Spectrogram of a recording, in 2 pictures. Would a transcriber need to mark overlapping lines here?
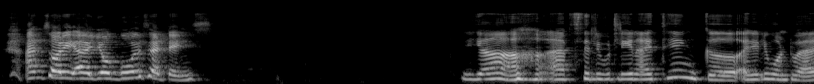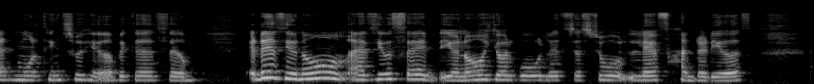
No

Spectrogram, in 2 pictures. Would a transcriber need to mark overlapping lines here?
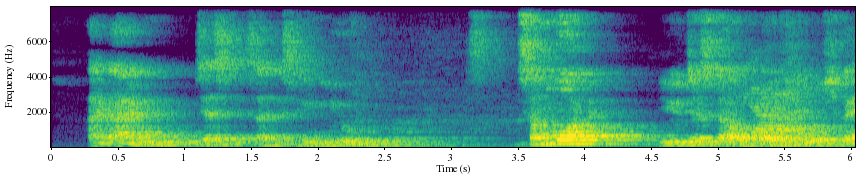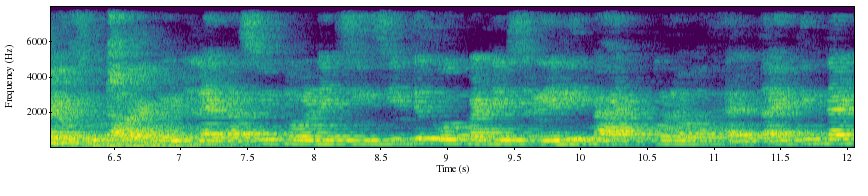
Yes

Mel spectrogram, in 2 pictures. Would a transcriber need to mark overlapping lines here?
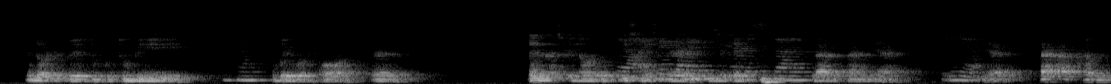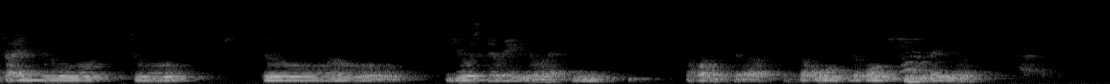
Yes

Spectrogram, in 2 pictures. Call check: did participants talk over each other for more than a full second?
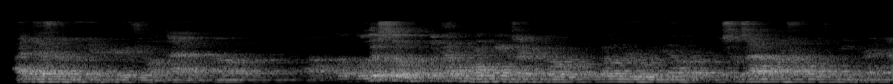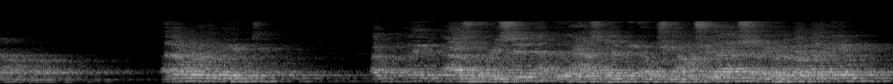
No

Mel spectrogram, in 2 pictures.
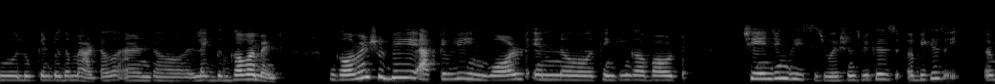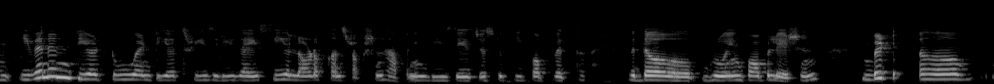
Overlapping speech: No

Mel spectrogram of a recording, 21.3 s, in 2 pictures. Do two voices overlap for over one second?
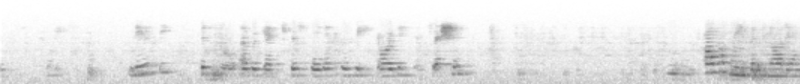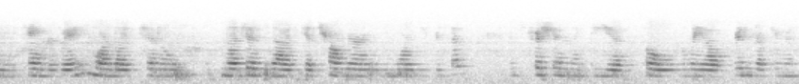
No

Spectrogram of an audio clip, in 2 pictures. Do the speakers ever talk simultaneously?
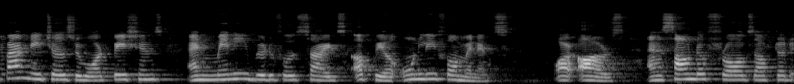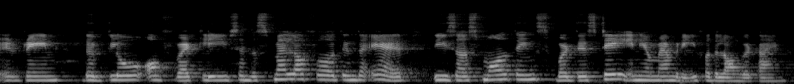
No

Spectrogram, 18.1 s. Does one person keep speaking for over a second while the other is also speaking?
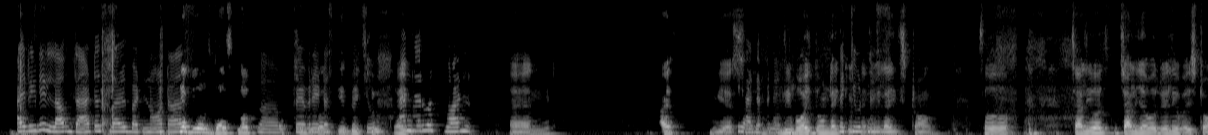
Yes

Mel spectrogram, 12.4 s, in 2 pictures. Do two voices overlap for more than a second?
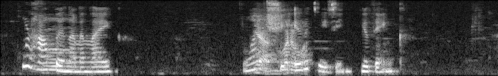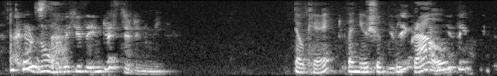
Yes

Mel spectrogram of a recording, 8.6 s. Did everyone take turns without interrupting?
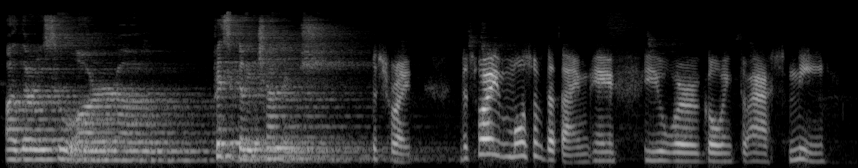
Yes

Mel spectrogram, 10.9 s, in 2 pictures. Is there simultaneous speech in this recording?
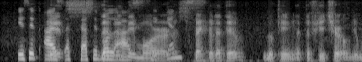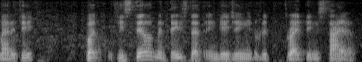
Yes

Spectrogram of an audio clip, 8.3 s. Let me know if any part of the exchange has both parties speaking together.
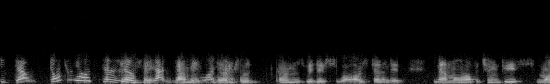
Yes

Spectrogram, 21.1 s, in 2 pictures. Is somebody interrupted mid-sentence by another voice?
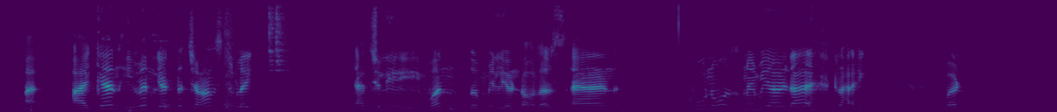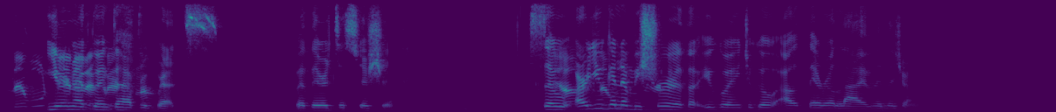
Yes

